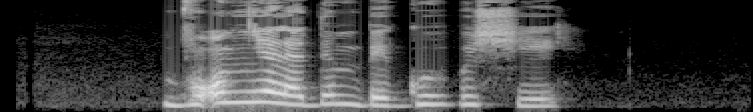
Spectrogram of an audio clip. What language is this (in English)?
Dagbani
